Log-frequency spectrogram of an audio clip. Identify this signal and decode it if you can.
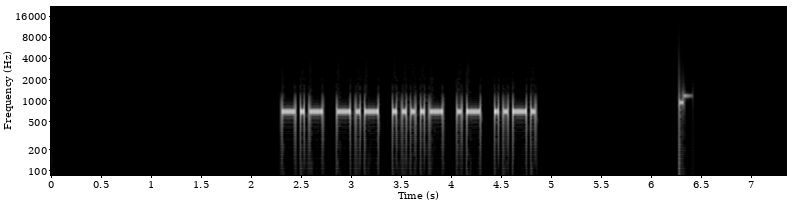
Morse code, heard as a keyed tone, about 26 wpm, 700 Hz. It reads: KK4AF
